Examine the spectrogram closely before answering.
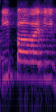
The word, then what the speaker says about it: Deepavali: clears the confusion about Deepavali versus Yeah.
